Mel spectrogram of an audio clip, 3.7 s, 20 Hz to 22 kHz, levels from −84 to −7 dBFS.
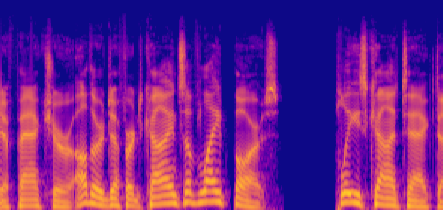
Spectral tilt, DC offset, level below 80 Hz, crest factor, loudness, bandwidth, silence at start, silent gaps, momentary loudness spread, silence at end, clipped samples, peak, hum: -4.5 dB/octave; under 0.1%; -48 dBFS; 14 dB; -22 LUFS; 14.5 kHz; 0 s; 2.36-2.78 s; 4 LU; 0 s; under 0.1%; -8 dBFS; none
